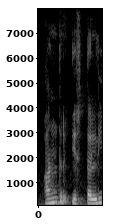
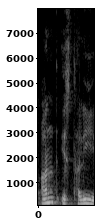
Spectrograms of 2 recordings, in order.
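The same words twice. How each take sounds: First: अंतस्थली as "antr-isthali"; mispronounced word. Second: अंतस्थलीय as "ant-isthali", no r; corrected pronunciation. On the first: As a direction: put an r after ant in अंतस्थली. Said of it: "इस तरह से नहीं होगा". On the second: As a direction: split अंतस्थलीय after ant without any r. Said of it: "ये आपका कैसे होगा". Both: Shown as a demonstration.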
